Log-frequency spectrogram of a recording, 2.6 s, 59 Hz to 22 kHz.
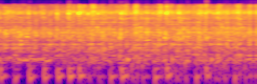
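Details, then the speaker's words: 2010 Royal Enfield Bullet Electra started after two years unused, self-start already faulty: big single thumps unevenly with dropped beats and won't rev when throttle opens; misfiring, engine will not rev. "Raise ആവുന്നില്ല, വണ്ടി ഒരു missing പോലെ കാണിക്കുകയാണ്."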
